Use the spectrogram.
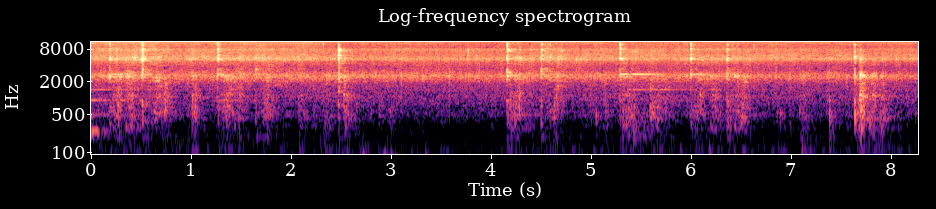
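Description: Spice paste frying slowly in oil on low heat for a vegetarian cabbage curry, a continuous close sizzle and crackle with regular light clicks and scrapes of a spoon against the pan.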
